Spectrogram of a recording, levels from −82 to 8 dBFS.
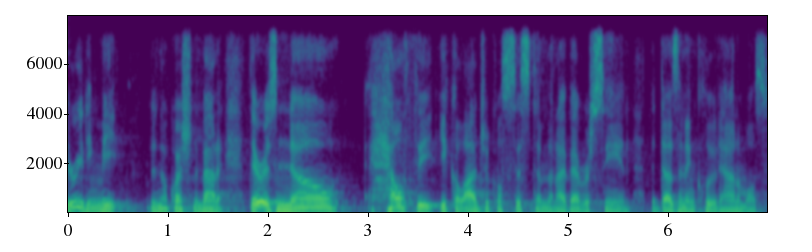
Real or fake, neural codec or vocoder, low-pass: real; none; 7.2 kHz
